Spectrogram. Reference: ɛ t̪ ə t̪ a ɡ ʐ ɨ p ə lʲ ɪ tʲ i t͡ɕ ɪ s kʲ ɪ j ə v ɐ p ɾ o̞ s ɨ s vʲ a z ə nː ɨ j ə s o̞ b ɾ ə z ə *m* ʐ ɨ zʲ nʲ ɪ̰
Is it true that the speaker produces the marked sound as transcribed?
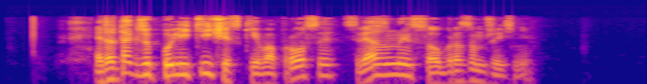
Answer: yes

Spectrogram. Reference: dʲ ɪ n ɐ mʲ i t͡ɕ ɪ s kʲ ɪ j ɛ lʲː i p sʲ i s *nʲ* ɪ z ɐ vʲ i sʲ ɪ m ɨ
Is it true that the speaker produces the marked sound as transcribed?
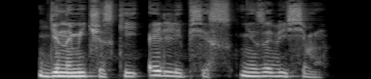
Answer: yes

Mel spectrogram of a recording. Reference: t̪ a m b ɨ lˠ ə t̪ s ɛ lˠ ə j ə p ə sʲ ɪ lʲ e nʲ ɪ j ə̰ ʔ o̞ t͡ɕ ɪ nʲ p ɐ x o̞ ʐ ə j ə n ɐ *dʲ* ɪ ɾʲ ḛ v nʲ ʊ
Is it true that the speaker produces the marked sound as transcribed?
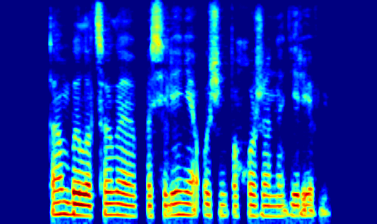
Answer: yes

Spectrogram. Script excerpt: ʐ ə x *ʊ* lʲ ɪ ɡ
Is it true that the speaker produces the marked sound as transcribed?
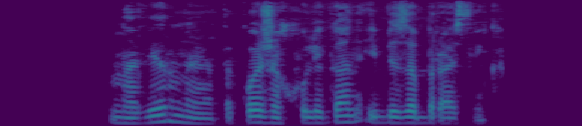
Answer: yes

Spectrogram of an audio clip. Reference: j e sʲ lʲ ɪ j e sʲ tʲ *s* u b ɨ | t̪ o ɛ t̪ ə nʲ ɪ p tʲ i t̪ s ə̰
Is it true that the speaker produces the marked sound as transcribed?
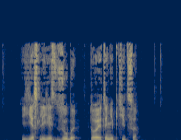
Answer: no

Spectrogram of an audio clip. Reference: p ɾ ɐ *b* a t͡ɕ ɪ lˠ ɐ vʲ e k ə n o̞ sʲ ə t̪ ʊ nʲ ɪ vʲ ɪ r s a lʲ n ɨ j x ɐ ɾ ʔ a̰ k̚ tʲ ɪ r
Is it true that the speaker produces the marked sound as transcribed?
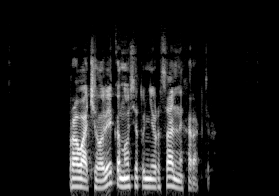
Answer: no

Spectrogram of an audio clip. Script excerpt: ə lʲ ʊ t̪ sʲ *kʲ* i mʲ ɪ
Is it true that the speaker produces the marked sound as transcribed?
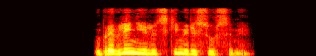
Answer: yes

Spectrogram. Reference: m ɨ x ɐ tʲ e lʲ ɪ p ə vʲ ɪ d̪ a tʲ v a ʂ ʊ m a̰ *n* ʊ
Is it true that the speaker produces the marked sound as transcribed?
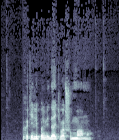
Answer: no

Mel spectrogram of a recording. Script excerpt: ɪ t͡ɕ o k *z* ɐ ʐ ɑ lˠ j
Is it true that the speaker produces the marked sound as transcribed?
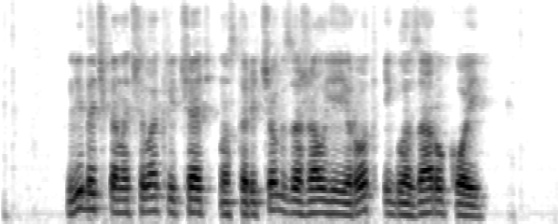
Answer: yes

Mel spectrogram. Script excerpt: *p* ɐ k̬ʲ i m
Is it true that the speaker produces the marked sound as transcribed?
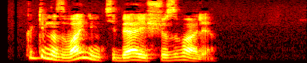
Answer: no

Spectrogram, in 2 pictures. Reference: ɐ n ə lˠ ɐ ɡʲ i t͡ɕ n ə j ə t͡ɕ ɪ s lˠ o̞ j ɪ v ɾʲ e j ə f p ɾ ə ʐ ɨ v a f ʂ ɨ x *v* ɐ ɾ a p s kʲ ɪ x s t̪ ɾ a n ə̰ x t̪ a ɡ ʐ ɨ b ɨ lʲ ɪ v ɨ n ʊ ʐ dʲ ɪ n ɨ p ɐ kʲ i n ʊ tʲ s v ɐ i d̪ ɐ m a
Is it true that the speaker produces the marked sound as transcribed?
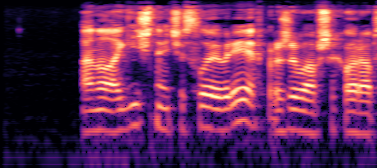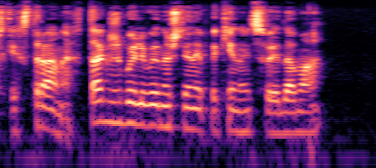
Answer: yes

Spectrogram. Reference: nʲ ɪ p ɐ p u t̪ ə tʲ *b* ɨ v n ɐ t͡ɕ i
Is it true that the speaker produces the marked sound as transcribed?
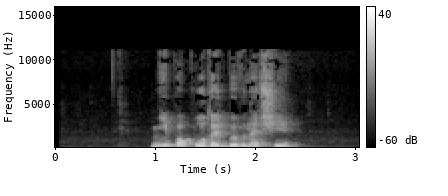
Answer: yes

